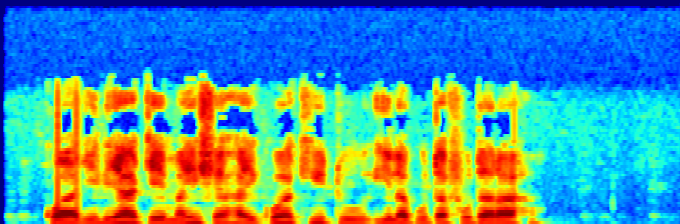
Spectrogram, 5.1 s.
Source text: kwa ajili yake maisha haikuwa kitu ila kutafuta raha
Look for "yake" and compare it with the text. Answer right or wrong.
right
